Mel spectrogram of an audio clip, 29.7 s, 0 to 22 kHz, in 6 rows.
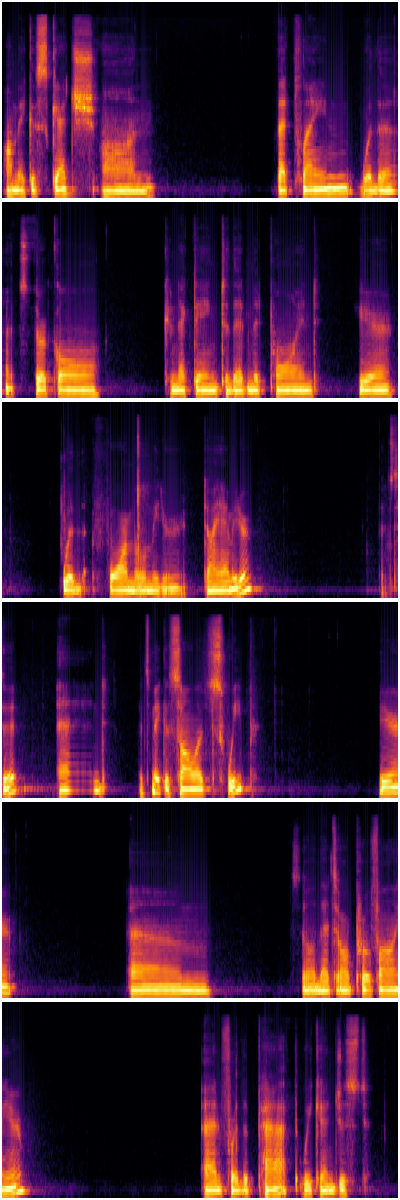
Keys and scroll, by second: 5.1 c, 10.9 4, 11.5 Return.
